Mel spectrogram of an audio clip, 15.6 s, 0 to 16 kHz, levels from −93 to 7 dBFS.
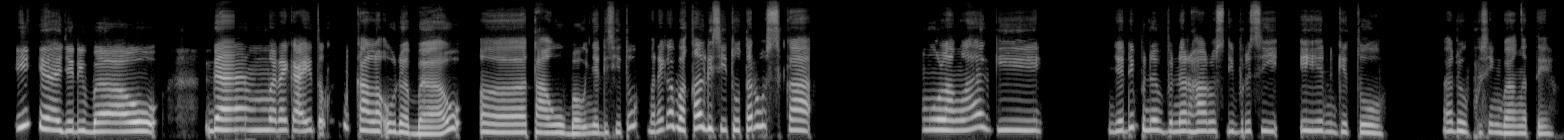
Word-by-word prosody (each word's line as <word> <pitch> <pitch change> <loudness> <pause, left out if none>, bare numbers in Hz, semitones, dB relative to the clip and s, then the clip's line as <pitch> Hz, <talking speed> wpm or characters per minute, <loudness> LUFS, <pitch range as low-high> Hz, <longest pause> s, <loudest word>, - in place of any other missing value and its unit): Iya, 330 -7 +3
jadi 250 0 0
bau 235 0 +5 0.5
dan 275 0 +4 0.2
mereka 265 -1 +1
itu 265 - -1
kan 425 -4 -30
kalau 250 -2 +3
udah 225 -2 +2
bau, 175 - +2 0.2
eee, 210 -1 +2
tau 205 -1 +1
baunya 180 +2 0
di 195 - -6
situ, 280 - -5
mereka 265 +10 -3
bakal 300 +4 +3
di 310 -2 +4
situ 275 -1 -2
terus, 365 +7 -1
Kak. 270 -4 +1 1.1
Ngulang 275 -1 +3
lagi, 270 -4 -2 0.7
jadi 255 +8 -2
bener-bener 245 -5 -1
harus 245 +1 -1
dibersihin 245 +1 -5
gitu, 205 -3 -2 0.6
aduh 240 -3 -2
pusing 205 0 -6
banget 190 -1 -1
deh. 180 -1 -4
245 Hz, 125 wpm, -24 LUFS, 225-275 Hz, 1.1 s, bau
